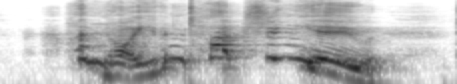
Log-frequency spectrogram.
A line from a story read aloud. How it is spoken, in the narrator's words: Tom exclaimed, sounding hurt at being falsely accused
